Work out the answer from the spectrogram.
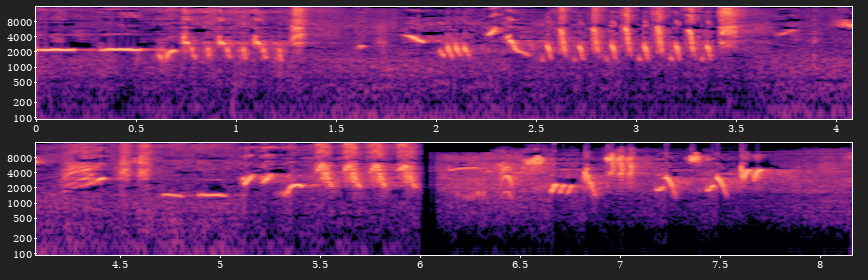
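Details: Flycatcher in the wild delivering a busy, high-pitched song of quick trilled bursts, rising and falling slurred notes, sharp clicks and squeaky phrases, with a brief break where the recording cuts, after which the song continues.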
